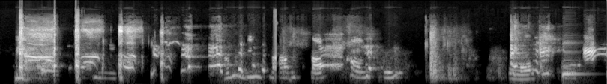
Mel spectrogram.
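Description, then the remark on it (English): A few sharp, loud coughs burst out near the start, then give way to animated vocalizing that carries on with more short coughing and throaty sounds mixed in. “… does the cough thing, okay?”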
